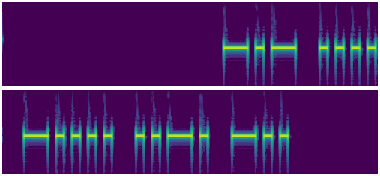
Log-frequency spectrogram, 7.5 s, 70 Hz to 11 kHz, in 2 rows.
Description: Morse code, heard as a keyed tone, about 15 wpm, 700 Hz. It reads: KH6FD
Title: USA Call Signs - 5 Characters - 15wpm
